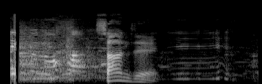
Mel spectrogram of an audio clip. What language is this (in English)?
Japanese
